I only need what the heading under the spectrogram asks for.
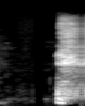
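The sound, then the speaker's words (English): A single sharp, loud dog bark bursts out after a moment of near silence, cutting off abruptly. “Neighbor dog decided to bark, so my dog said, "Whoa, there's a dog somewhere in the world.”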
